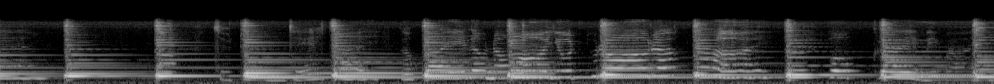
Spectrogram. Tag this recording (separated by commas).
inside a small room, Music, Singing, Ukulele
